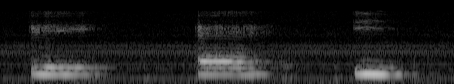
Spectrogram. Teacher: quando a gente fala E, I, percebemos que a língua avança, ela está mais para frente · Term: vogal anterior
